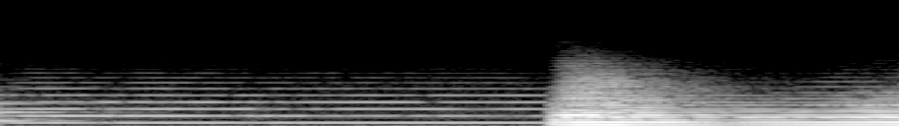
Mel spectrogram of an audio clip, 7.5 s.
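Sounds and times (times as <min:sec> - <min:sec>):
brass ensemble fanfare: 0:04.6 - 0:07.4.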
